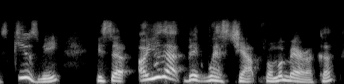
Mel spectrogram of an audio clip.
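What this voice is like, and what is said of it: Terrible put-on British accent. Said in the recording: “I'm going to do my terrible British accent right now”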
